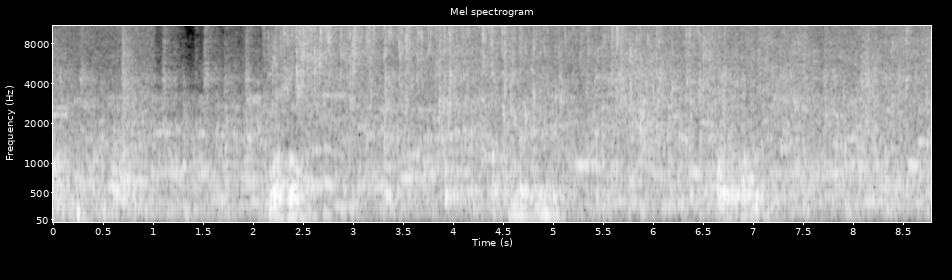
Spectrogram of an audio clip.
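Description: A water tap running into a washbasin, starting about two seconds in, over background music, with a voice heard now and then.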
